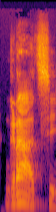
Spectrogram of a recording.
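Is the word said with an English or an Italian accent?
Italian. It is said with a native-like Italian pronunciation. The speaker calls it right. "you need to say like"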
